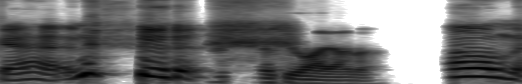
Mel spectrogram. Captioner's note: laughs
